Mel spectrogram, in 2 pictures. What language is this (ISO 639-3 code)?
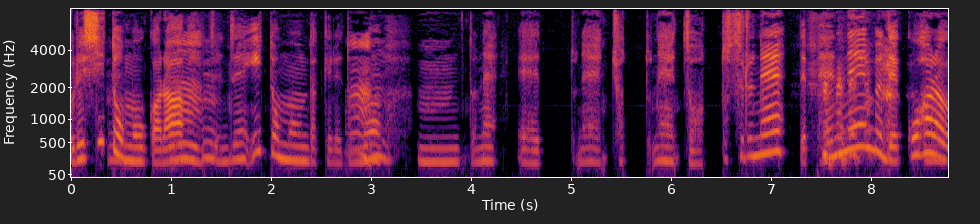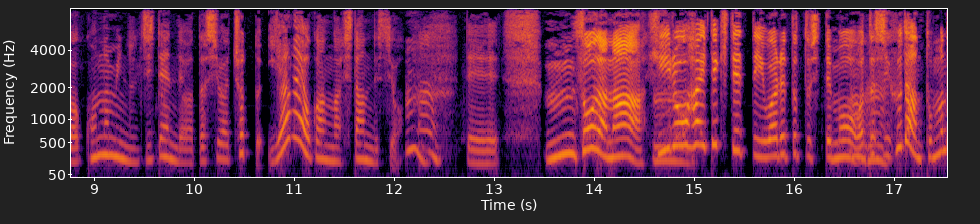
jpn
